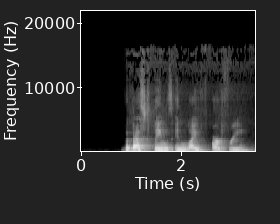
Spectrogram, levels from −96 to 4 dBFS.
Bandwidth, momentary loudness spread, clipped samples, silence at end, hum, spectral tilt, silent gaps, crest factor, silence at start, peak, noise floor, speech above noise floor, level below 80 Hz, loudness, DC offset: 16.5 kHz; 10 LU; under 0.1%; 0.15 s; none; -6 dB/octave; none; 16 dB; 0.9 s; -2 dBFS; -89 dBFS; 72 dB; -66 dBFS; -18 LUFS; under 0.1%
